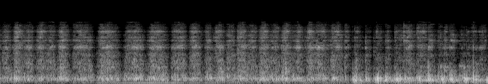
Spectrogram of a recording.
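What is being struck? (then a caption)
Round wooden plate. Fingertips and short nails quickly scratch, rub and tap the surface of a round, solid wooden plate. The result is a fast, continuous rasping scratch with dense, irregular taps mixed through it.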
